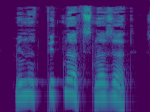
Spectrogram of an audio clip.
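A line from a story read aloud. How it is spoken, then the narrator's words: Calm woman. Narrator (Russian): спокойно сказала женщина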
